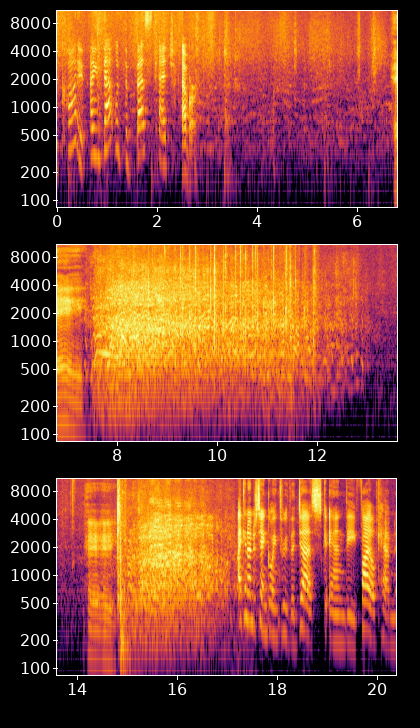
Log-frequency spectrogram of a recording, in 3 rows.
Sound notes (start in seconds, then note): 14.8 door slams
